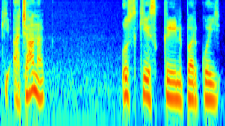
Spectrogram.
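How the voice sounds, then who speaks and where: A man's voice: mid-range voice, fairly even intonation, slow, warm tone, a little hiss or hum. A man narrating a scripted suspense story in a dramatic way.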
